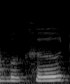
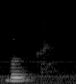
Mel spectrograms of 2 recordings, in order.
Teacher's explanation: Notice how buku, tail, gets cut off at the end, becomes buk.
